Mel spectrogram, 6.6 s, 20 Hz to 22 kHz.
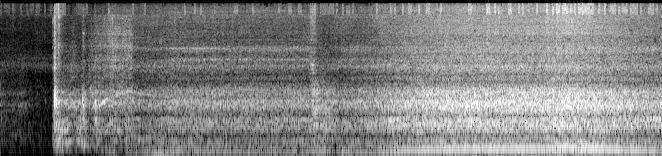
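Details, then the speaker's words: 1968 Ford F100 sitting 20 years in the woods, revived: cranks briefly, fires and settles into a steady, even idle rising slightly without misses or knocks before driving out; runs like a champ, normal start and idle. "runs like a champ momentous occasion"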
